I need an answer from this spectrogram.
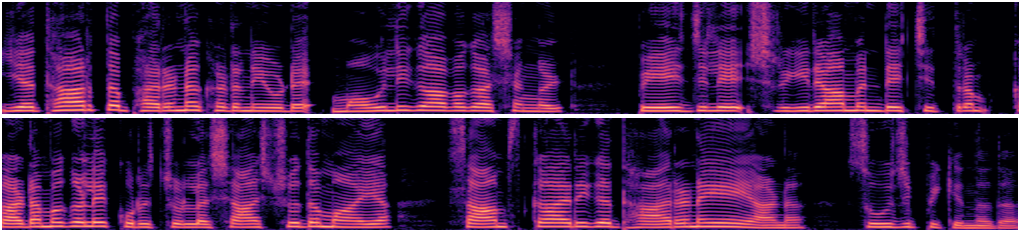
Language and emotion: Malayalam, neutral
